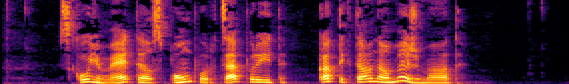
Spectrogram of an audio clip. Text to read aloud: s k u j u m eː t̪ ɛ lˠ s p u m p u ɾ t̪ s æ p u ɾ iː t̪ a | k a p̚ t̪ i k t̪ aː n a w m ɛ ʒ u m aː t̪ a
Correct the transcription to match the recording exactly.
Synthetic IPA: s k u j u m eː t̪ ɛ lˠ s p u m p u ɾ t̪ s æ p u ɾ iː t̪ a | k a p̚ t̪ i k t̪ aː n a w m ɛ ʒ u m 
